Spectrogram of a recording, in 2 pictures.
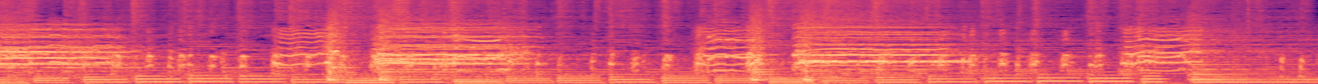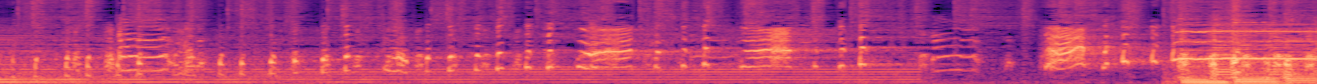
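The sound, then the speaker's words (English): Chickens cluck loudly in a rhythmic, almost musical pattern, with repeated pitched clucks over sustained tones and no one talking. “And for those of you who may be in the mood for backyard chicken farming, given what's happening around the state, this one's for you.”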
